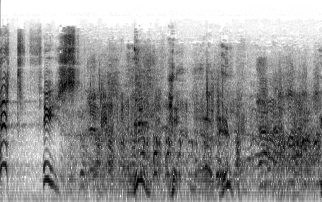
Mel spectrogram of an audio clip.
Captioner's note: clears throat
